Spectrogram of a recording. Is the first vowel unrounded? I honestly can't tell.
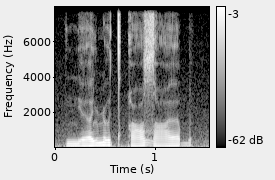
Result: yes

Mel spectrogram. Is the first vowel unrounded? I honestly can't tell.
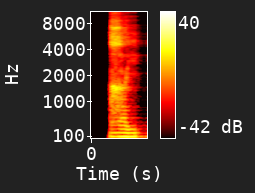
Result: yes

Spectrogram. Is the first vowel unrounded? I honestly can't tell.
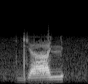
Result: yes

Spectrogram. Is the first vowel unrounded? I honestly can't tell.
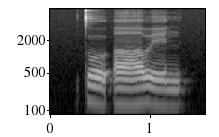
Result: no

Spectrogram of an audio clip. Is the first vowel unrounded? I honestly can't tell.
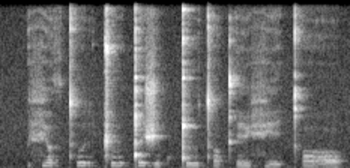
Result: no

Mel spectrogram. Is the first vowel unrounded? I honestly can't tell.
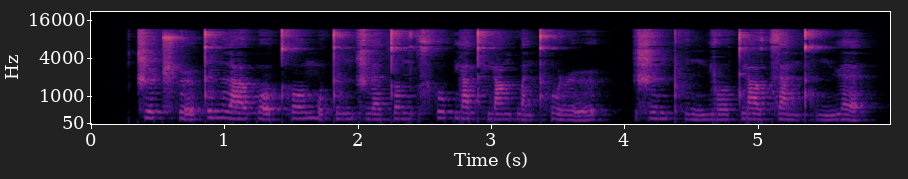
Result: no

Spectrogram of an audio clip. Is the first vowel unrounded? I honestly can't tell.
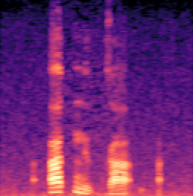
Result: yes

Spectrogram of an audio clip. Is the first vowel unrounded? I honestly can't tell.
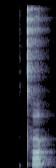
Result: yes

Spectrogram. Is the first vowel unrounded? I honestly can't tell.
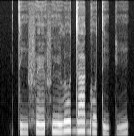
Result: yes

